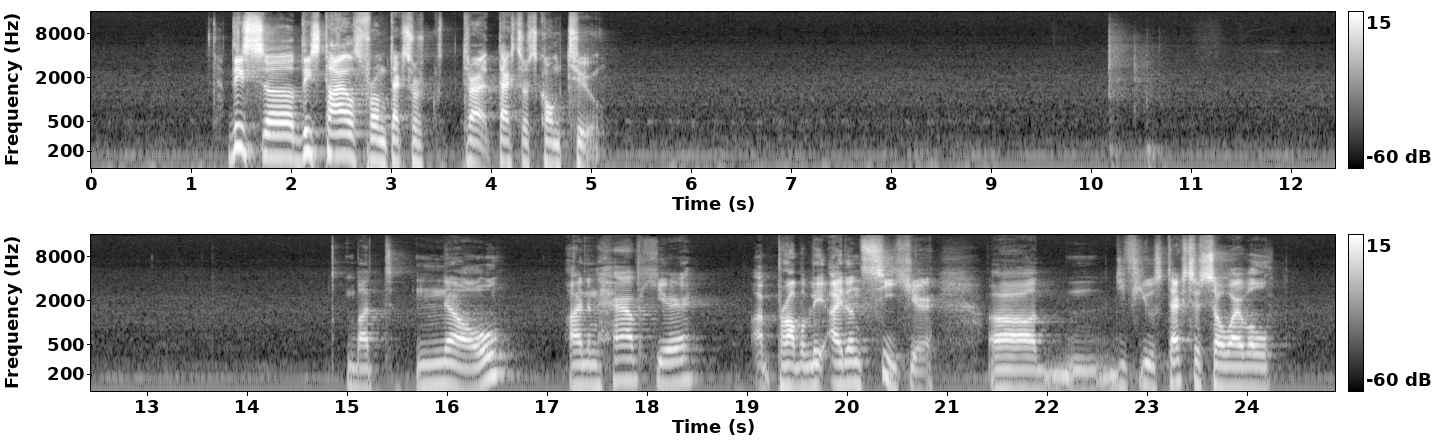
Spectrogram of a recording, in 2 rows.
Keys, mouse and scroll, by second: 17.2 click, 20.4 right click.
